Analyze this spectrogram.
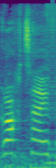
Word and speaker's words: grotto: That's what you need a grotto for. Insane pools, and you need a grotto. Grotto. Don't pronounce the T's.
